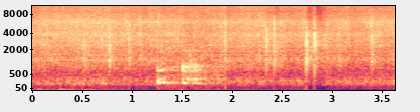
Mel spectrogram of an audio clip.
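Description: Vegetables hitting hot oil for a stir-fry set off a loud, continuous hiss and crackle with scattered sharp pops throughout, close up and with no talking over it.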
